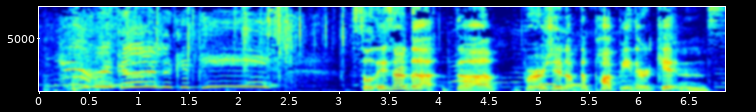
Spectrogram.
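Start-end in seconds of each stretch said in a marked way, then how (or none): 0.0-2.6 high, slow gushing; excited gush. Real, not acted. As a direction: coo over them, much higher and slower. Gushing over cute stickers.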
